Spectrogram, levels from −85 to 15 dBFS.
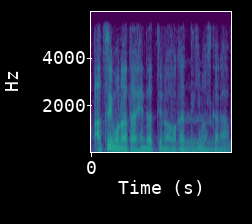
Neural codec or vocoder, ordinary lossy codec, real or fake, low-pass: none; none; real; 5.4 kHz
